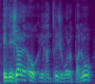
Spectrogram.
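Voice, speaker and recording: A man's voice: medium pitch, very fast, dark tone, slightly rough. A man with a Marseille accent telling a long joke in a loose, colloquial way, full of little fillers. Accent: Marseille French. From Marseille, France. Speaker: joke teller. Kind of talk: casual joke storytelling.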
